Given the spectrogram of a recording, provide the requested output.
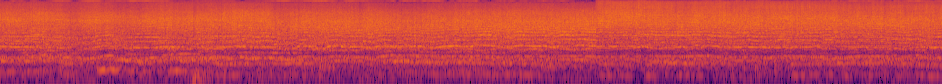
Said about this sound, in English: But we have live drones going on behind me here in the net, and we'll be getting some footage of that as well.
